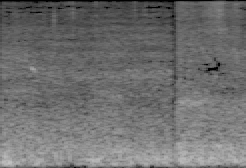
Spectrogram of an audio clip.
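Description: Low-pressure soft-wash spray hissing steadily from a wand nozzle onto clay roof tiles, with a brief dip near the end.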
